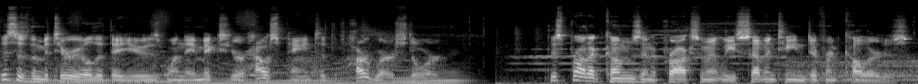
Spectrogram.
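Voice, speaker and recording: Music playing behind a man's moderately paced speech. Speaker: miniature terrain crafter. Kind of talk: crafting tutorial narration. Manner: playful, mock-dramatic.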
